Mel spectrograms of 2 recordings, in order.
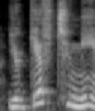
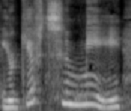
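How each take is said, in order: First: Said in the usual way. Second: "Your gift to me" drawn out slowly; spoken slowly and earnestly; slow, deliberate quote. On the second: Shown as a demonstration. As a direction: let each word of "Your gift to me" land, slowly. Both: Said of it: "and he's saying it like that".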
